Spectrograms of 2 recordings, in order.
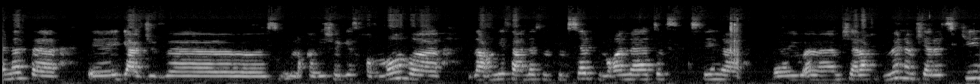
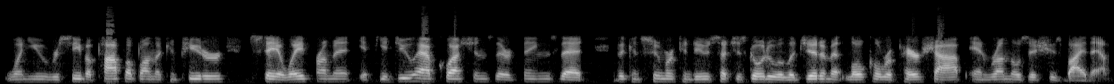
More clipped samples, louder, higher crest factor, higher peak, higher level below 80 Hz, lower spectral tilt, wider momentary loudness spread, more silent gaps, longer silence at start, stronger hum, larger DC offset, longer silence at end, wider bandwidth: neither; about the same, -23 LUFS vs -23 LUFS; about the same, 20 dB vs 20 dB; about the same, -4 dBFS vs -4 dBFS; first, -62 dBFS vs -74 dBFS; second, -0.5 dB/octave vs -4.5 dB/octave; about the same, 10 LU vs 12 LU; neither; about the same, 0 s vs 0.1 s; neither; neither; about the same, 0 s vs 0.05 s; first, 16.5 kHz vs 13 kHz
